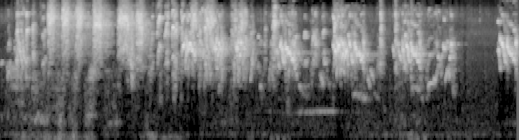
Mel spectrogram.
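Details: Pet budgies busy with corn keep up an unbroken, scratchy warble of high chirps and chattering squeaks, with a short silence just before a final burst.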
